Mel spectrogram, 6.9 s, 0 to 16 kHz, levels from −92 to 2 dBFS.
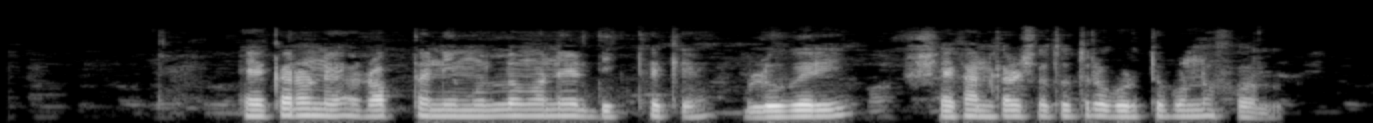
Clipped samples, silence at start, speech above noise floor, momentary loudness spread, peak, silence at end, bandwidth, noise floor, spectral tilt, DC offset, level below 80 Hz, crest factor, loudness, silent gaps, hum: under 0.1%; 1.2 s; 45 dB; 11 LU; -4 dBFS; 0.5 s; 7.2 kHz; -65 dBFS; -7.5 dB/octave; under 0.1%; -62 dBFS; 18 dB; -21 LUFS; none; none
